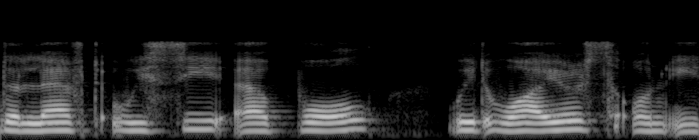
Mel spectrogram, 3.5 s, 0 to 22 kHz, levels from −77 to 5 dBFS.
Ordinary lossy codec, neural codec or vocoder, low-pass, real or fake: none; none; 7.2 kHz; real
